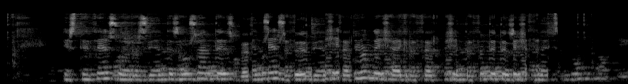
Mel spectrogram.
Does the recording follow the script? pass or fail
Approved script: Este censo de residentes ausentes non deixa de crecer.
fail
